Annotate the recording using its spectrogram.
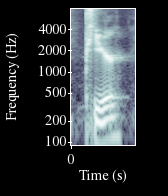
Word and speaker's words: Pierre: It's like people from South Dakota, the capital's Pierre. – Oh, Pierre, not Pierre.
